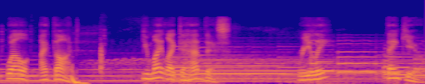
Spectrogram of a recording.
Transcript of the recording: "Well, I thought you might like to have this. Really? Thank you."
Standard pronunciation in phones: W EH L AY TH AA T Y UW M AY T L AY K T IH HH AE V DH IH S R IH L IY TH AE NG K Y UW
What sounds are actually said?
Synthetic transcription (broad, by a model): W EH L AY TH AA T Y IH M AY T L AY K T IH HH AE V DH IH S R IH L IY TH AE NG K Y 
